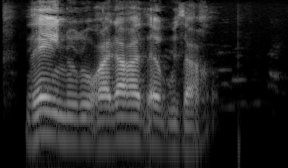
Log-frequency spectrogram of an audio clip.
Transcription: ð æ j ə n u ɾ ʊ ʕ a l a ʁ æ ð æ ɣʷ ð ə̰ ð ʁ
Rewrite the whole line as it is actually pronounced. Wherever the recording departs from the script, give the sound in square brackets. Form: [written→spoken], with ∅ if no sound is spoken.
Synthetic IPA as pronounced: ð æ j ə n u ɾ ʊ [ʕ→ʁ] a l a ʁ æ ð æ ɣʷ ð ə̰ [ð→∅] ʁ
